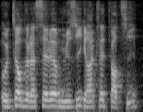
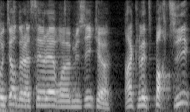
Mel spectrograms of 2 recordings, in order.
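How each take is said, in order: First: It is said in his normal voice. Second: It is said in a put-on accent.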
